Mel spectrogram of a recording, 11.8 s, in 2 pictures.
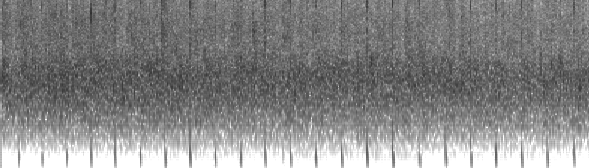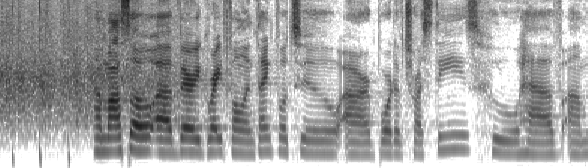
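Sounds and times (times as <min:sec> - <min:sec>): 
audience applause: 0:00.0 - 0:07.7
speech: 0:06.8 - 0:11.7.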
